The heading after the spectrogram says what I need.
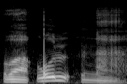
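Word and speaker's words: وَقُلْنَا: Maka lam matinya ini dibaca izhar atau dibaca jelas. Jadi artinya izhar itu dibaca jelas ya. Wa jangan dibaca ikhfa atau samar. Jangan. Wa salah ya. Yang benar dibaca idhar. Artinya idhar itu dibaca jelas bahwa di sini lam matinya dibaca jelas. Waqulna seperti itu.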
